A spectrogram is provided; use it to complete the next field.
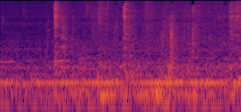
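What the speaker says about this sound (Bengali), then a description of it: "পেঁয়াজ আর পাঁচ শুকনো মরিচ ভেজে নিচ্ছি" Onion and five dried red chillies frying in a pan, a quiet continuous sizzle with a few light stirring taps and clicks, fairly faint and close.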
